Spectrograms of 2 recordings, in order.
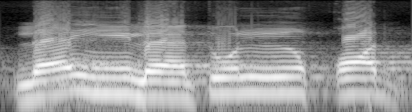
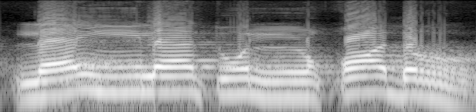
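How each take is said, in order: First: The final r sound is left out. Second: The final r is a brief vibration. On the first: The speaker calls it wrong. "Punya cuma ada pedang bah huruf dal, nggak akan keluar dia" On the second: The speaker calls it right. "yang kita baca itu getarannya saja"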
